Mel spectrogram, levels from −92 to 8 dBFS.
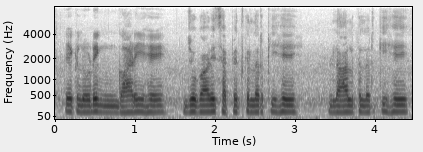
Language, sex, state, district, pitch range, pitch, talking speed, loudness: Hindi, male, Bihar, Purnia, 125-135 Hz, 130 Hz, 185 wpm, -19 LUFS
